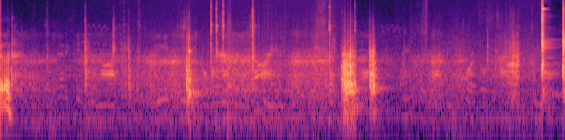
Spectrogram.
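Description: Half-inch torque wrench and socket on U-bolt nuts: scattered clicks and knocks of the tool, the loudest two close together about five seconds in.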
